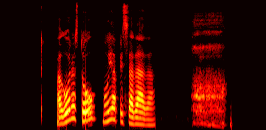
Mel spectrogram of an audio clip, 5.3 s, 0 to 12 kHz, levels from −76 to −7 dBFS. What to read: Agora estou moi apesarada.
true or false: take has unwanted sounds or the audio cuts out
true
